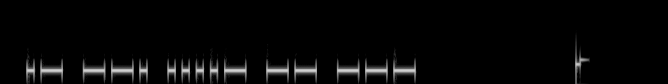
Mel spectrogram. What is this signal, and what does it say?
Morse code, heard as a keyed tone, about 16 wpm, 650 Hz. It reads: AG4MO
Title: SOTA QSO Practice 17wpm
